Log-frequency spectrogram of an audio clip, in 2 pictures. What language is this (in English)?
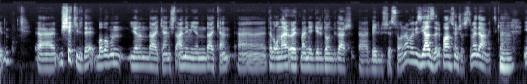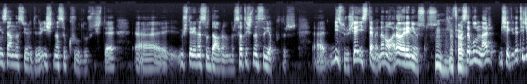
Turkish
